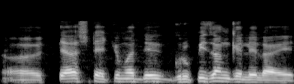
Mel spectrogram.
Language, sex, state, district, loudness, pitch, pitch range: Marathi, male, Goa, North and South Goa, -15 LUFS, 130 Hz, 105-140 Hz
